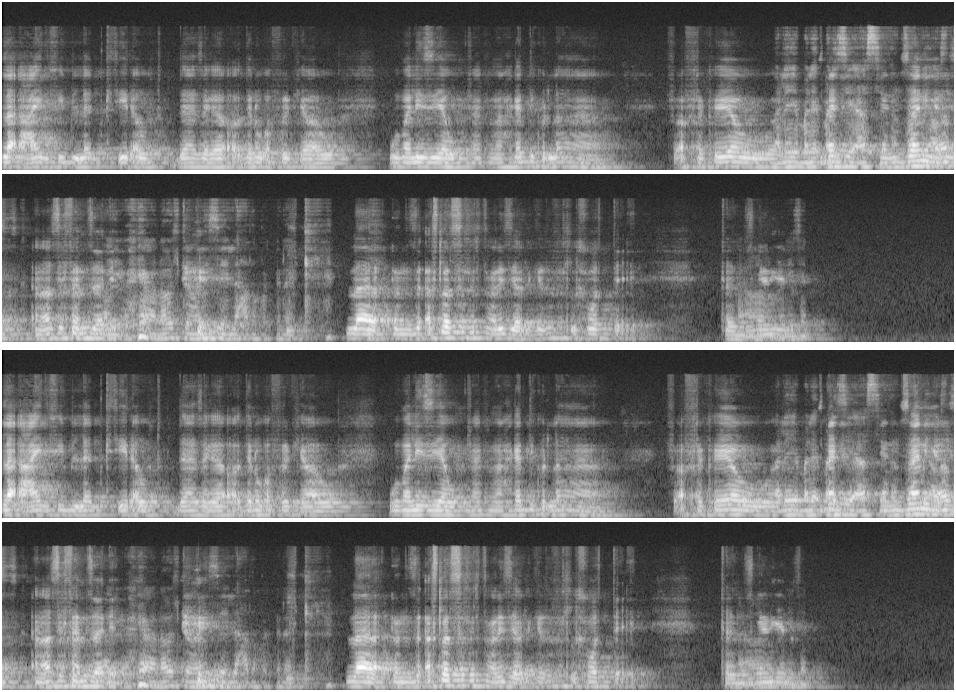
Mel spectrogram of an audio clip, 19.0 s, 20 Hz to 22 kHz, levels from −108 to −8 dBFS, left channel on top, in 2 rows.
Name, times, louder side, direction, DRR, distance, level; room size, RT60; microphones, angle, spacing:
voice 1, 0.0-6.0 6.7-7.8 8.2-8.4 8.8-9.6 9.8-10.7 11.3-11.7 12.4-12.5 13.0-15.8 16.2-16.4 16.7-17.6, equal, 65° right, 4 dB, 3.2 m, -23 dB
voice 2, 7.7-9.4 10.5-12.8 16.9-17.6, left 1 dB, 25° left, 12 dB, 1.4 m, -27 dB
26.5 x 21.5 x 8.6 m, 0.79 s
head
